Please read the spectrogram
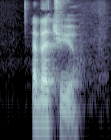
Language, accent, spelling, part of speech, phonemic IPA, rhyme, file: French, France, abatture, noun, /a.ba.tyʁ/, -yʁ, LL-Q150 (fra)-abatture.wav
- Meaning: alternative form of abattage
